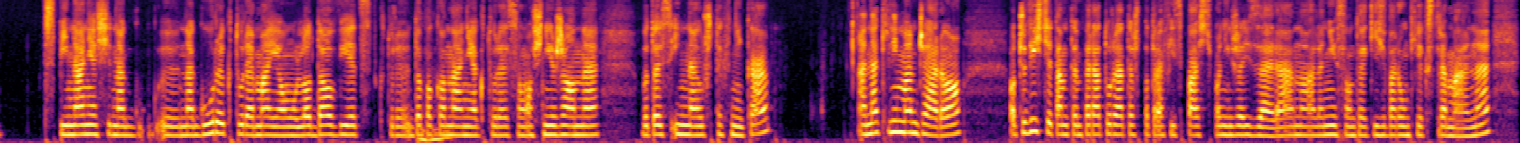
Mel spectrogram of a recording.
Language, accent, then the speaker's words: Polish; Gdańsk, Pomeranian Voivodeship, Poland; Ja jestem człowiekiem z nadmorza, jestem dziewczyną z Gdańska i z tym Gdańskiem byłam absolutnie związana.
